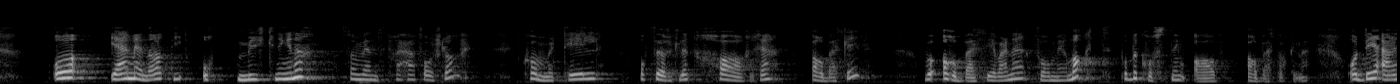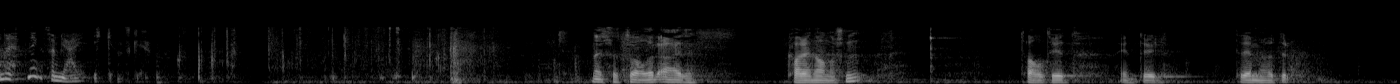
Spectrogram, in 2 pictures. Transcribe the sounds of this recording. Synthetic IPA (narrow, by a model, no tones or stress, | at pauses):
ʔɔjæɪmeːnəɾɑt̪̚d̪iːɔpmyːknɪŋənəsɔmʋɛnst̪ɾəhæːɾfoːʁəʂɭoːʁ | kʰɔmːəʈʰɪl | ɔføːɾət̪ʰɪlɛt̪hɑːɾəɾə | ʔɑɾbæɪsliːʋ | ʋʊɾʔɑɾbæɪsjiːʋæɳəfoːɾmeːɾmɑkt̪pʰɔbəkʰɔst̪nɪŋɑʋ | ɑɾbæɪst̪ʰɑːkːənəʔɔd̪ɛʔæɾɛnʁɛt̪nɪŋsɔmjæɪɪkːə̥œnskəɾ | nɛst̪ət̪ʰɑːləɾæɾ | kʰɑɾɪnɑnəʂɳ̩ | t̪ʰɑːlt̪ʰiːd̪ɪ̰nt̪ʰɪl | t̪ʰɾeːmənøːt̪əɾ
